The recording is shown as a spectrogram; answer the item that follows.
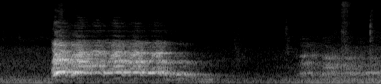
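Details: A dog gives one drawn-out tonal whine lasting about one and a half seconds, slowly falling and fading. A shorter, quieter whine follows after a brief pause, over a faint background hum.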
